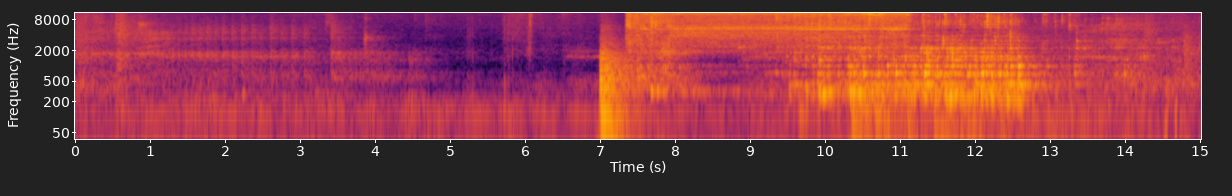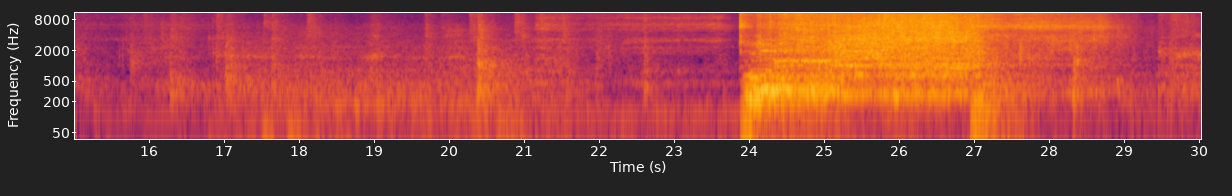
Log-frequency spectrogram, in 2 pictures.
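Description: Two toilet flushes in a tiled public restroom. The first is a sudden loud rush of water about seven seconds in that lasts about five seconds and has a whistling tone in it. The second starts suddenly about twenty-four seconds in and tapers off over a few seconds.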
